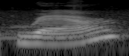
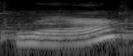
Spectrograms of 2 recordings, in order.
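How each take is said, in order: First: The R is an English-style R. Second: The same.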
